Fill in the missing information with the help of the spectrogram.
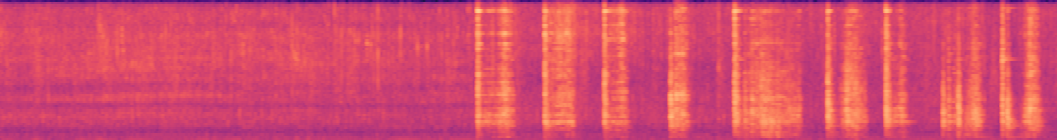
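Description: Eggs sizzling on a hot steel flat-top griddle. From about five seconds in, a metal spatula scrapes and chops across the griddle surface in quick repeated strokes as the eggs are scrambled.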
